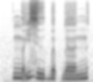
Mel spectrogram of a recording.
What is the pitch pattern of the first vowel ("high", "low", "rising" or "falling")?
rising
